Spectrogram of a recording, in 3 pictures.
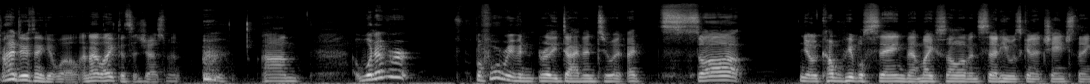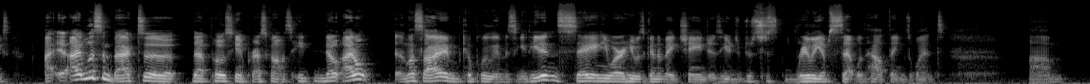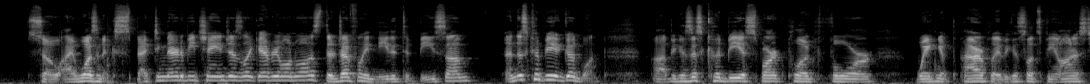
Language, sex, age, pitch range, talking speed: English, male, 20-39, 125-155 Hz, 220 wpm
